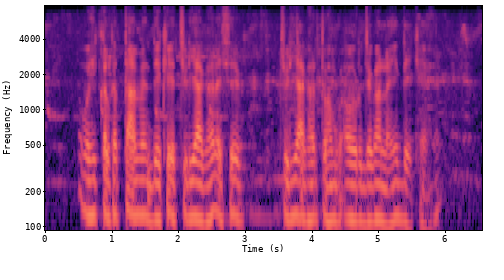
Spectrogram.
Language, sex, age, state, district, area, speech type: Hindi, male, 60+, Uttar Pradesh, Chandauli, rural, spontaneous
